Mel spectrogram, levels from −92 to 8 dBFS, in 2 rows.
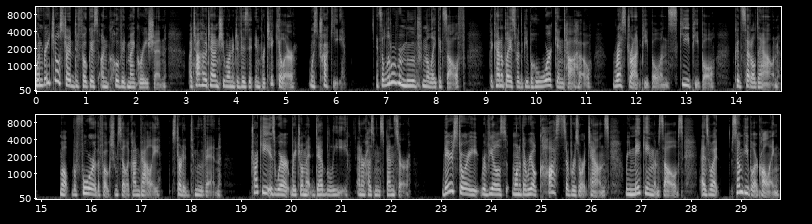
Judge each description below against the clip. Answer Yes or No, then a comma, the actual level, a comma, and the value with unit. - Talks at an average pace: Yes, average, 175 wpm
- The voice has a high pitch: Yes, high, 195 Hz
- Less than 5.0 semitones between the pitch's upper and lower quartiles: Yes, average, 3.6 semitones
